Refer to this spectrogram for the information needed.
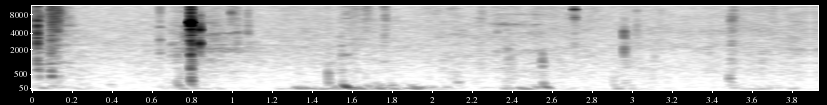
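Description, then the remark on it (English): Footsteps of a person hiking on a rocky trail in Samaria Gorge, Crete, landing in an uneven rhythm with sharp scuffs and knocks over a low outdoor background; no one speaks. “This is the sound of me hiking in Samaria Gorge in Crete.”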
